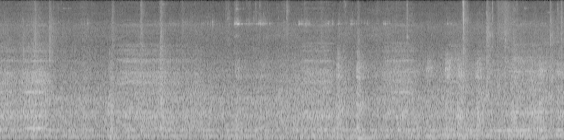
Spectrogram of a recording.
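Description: Tobu Railway train running, heard from inside the carriage: a steady rumble of wheels on the track with a few short clicks.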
